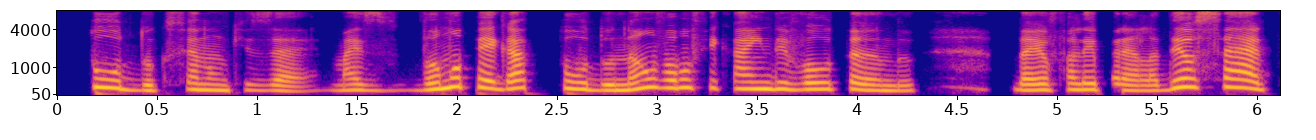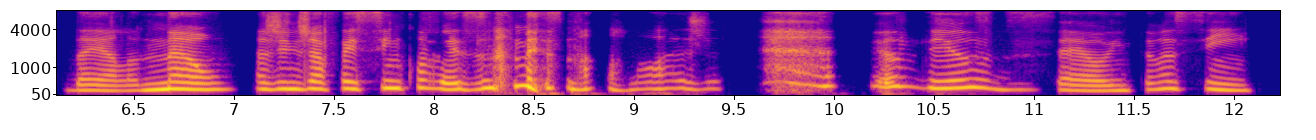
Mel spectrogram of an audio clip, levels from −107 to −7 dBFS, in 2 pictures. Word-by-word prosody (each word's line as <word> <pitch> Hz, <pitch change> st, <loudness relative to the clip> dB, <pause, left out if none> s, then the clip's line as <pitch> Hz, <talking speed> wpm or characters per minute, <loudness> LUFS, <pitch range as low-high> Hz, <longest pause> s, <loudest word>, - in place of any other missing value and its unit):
tudo 250 Hz, -11 st, +1 dB
que -, -, -26 dB
você 225 Hz, -, -5 dB
não 200 Hz, -2 st, 0 dB
quiser. 185 Hz, -4 st, -7 dB
Mas 190 Hz, -1 st, -6 dB
vamos 235 Hz, +11 st, +4 dB
pegar 270 Hz, -2 st, +2 dB
tudo, 225 Hz, -7 st, +1 dB
não 250 Hz, +9 st, +3 dB
vamos 280 Hz, 0 st, 0 dB
ficar 255 Hz, -3 st, -3 dB
indo 240 Hz, -1 st, +4 dB
e -, -, +2 dB
voltando". 215 Hz, -5 st, -1 dB, 0.5 s
Daí 200 Hz, -1 st, +1 dB
eu 205 Hz, -, +1 dB
falei 215 Hz, +1 st, -1 dB
pra 195 Hz, -1 st, -4 dB
ela: 185 Hz, 0 st, -4 dB
"Deu 300 Hz, +9 st, +4 dB
certo?" 280 Hz, -7 st, +2 dB
Daí 195 Hz, 0 st, -4 dB
ela: 185 Hz, 0 st, -4 dB
"Não, 225 Hz, 0 st, +6 dB
a 235 Hz, -, -3 dB
gente 235 Hz, 0 st, +3 dB
já 245 Hz, -1 st, +2 dB
foi 250 Hz, +2 st, +1 dB
5 265 Hz, +3 st, +1 dB
vezes 225 Hz, 0 st, +1 dB
na 275 Hz, -, +3 dB
mesma 270 Hz, -7 st, +3 dB, 0.2 s
loja". 240 Hz, +1 st, -10 dB, 0.8 s
Meu 335 Hz, -1 st, -1 dB
Deus 275 Hz, +1 st, +2 dB
do 215 Hz, -, -9 dB, 0.2 s
céu! 185 Hz, -4 st, -3 dB
Então 185 Hz, +5 st, -7 dB
assim 225 Hz, -6 st, -4 dB
230 Hz, 195 wpm, -23 LUFS, 195-260 Hz, 0.8 s, Não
